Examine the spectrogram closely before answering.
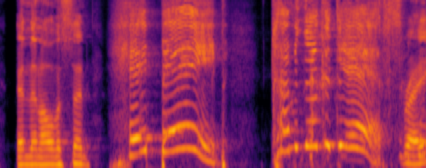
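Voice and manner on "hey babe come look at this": very high, loud, very slow, drawn-out tipsy call. A speaker imitates her calling from across the pool, mimicking her loud tipsy voice. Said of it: "speaks at like higher decibels and and a much higher pitch when she's been drinking".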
